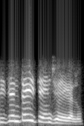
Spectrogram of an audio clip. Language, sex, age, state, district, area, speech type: Bengali, female, 30-45, West Bengal, Alipurduar, rural, conversation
